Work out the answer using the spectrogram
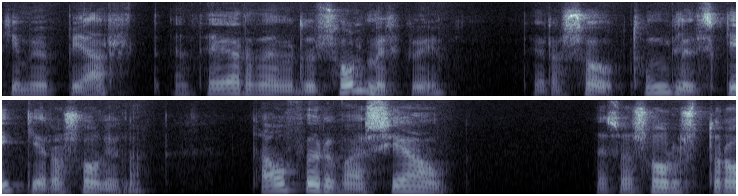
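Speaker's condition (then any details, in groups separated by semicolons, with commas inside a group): No condition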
